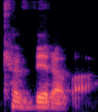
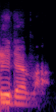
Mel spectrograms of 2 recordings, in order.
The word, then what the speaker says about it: Kvitova: You just tried so hard, and well, you need like to yeah, soften Americans your they always want to stress at least one syllable, like Kvitova, but it's should be Kvitova.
